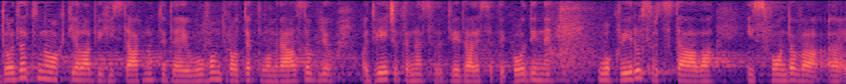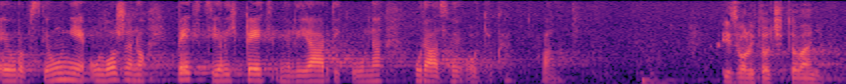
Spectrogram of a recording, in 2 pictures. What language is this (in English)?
Croatian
